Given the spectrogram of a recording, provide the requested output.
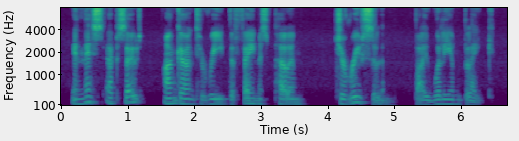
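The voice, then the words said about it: British English accent. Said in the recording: “British accent”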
